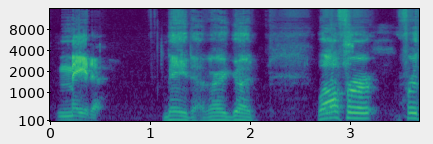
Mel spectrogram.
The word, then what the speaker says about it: Maida: thought, well, maybe it's Maida. Well, actually, that's the real Italiano way of pronouncing it. Italiano, Maida. But it's Americanized, it's Maida. Maida, very good.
